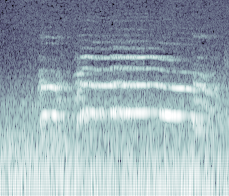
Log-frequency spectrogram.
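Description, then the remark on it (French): A single rooster crow rings out, drawn-out and tonal, over a steady low outdoor rumble with no one talking; the rooster is in a neighbouring garden in a suburb of Paris. “Et j'espérais secrètement que tu puisses entendre le coq qui est dans le, jardin d'à côté chanter, parce chante souvent le matin.”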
